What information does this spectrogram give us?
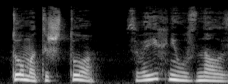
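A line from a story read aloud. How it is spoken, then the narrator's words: Shouting. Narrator (Russian): закричал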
